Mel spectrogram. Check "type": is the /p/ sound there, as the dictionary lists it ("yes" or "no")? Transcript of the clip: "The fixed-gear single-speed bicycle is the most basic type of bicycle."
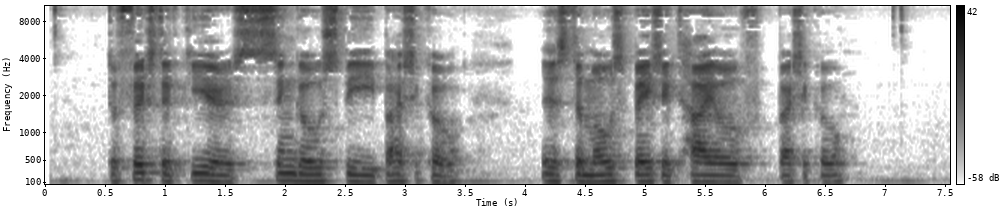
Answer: no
